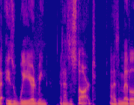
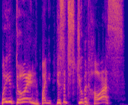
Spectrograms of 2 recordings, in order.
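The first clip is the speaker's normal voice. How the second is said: high, loud put-on scolding shout; film hero scolding; 9 semitones higher, 6 dB louder than usual. Film hero to his horse, hammed-up angry shout. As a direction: berate it like an action hero. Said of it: "what he says to the horse".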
